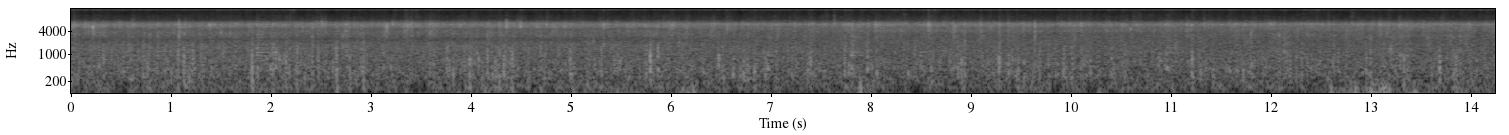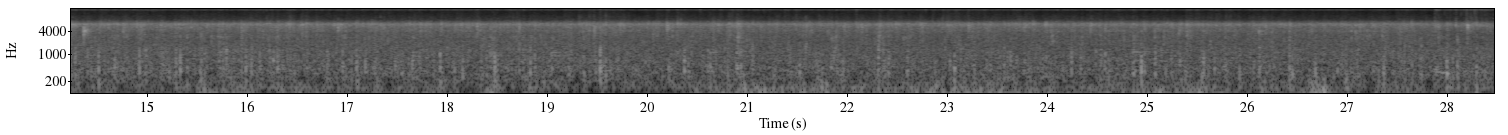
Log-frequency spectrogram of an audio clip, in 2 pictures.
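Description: Steady rain falling on trees and leaves: a constant even hiss with scattered small ticks of single drops.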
